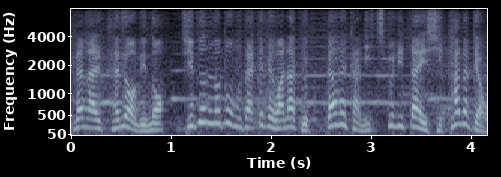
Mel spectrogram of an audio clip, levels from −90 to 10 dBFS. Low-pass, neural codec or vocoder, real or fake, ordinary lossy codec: none; codec, 16 kHz, 0.5 kbps, FunCodec, trained on Chinese and English, 25 frames a second; fake; none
